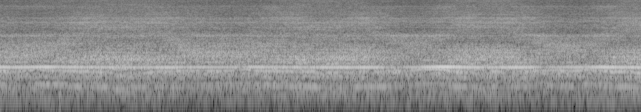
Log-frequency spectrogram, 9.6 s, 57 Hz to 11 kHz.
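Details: 12 Amp Fantom Fury upright vacuum, made October 2000, running after a clog was cleared from its plugged-up airpath: smooth, even motor whine with steady airflow rush, no surging or choking; normal healthy running, though cyclone action reportedly weaker than the Thunder.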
